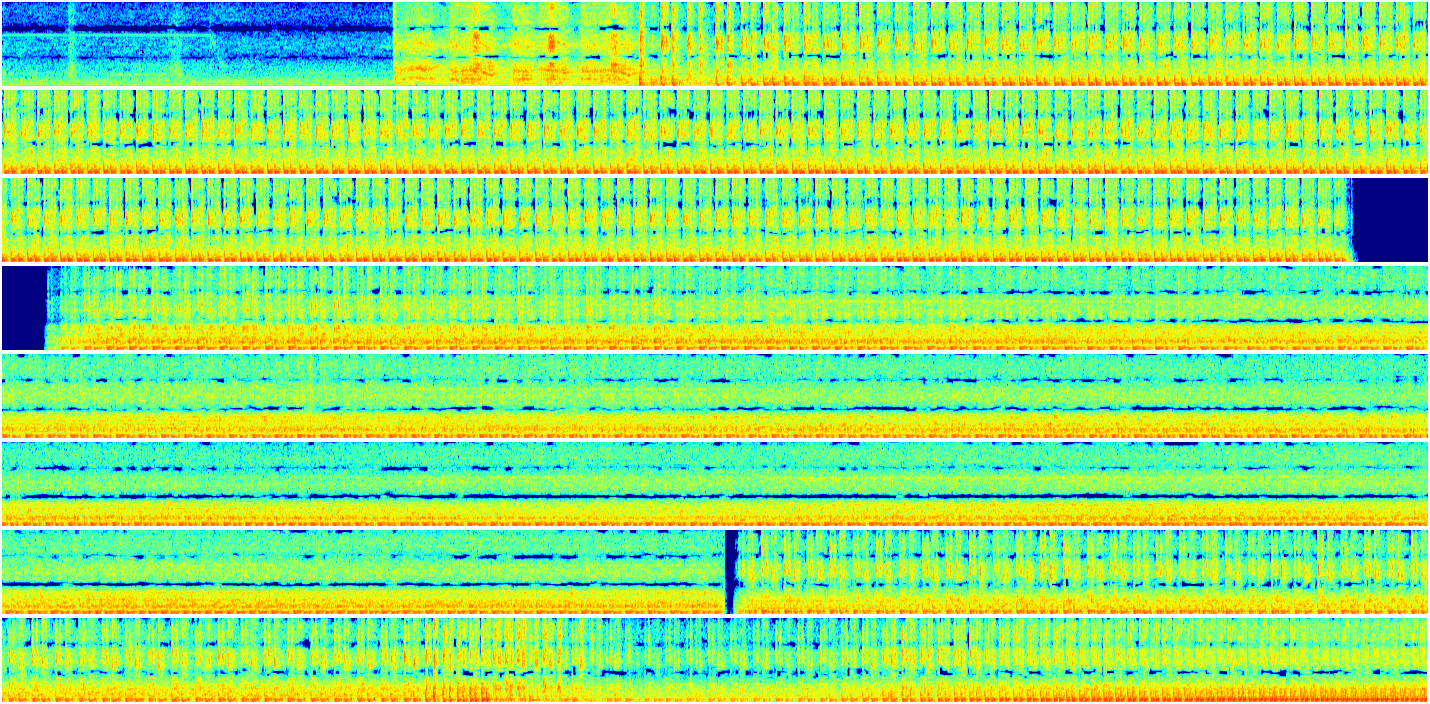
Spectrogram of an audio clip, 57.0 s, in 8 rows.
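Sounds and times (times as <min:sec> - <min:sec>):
motorcycle engine starting and idling: 0:01.9 - 0:21.0, 0:21.6 - 0:57.0.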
